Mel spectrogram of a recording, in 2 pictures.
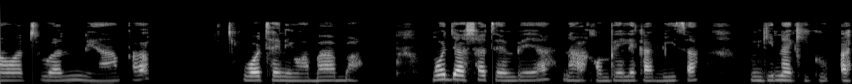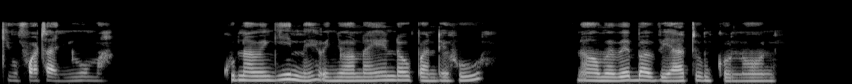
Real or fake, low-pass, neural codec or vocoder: real; 7.2 kHz; none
